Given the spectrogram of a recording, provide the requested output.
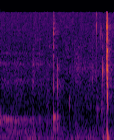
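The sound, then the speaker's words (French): A quiet sip of tea: a soft wet mouth click, then a sharper slurp and swallow a half-second later, with no talking. “Alors, mon kiff, je vais boire une gorgée de thé.”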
